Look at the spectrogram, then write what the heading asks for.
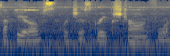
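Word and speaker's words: σάπφειρος: it's hebrew strong 5601 in greek is uh pronounced saphiros which is greek strong four five five two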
